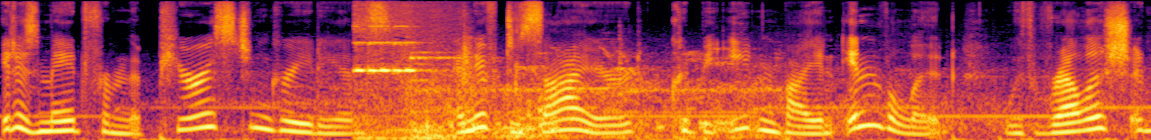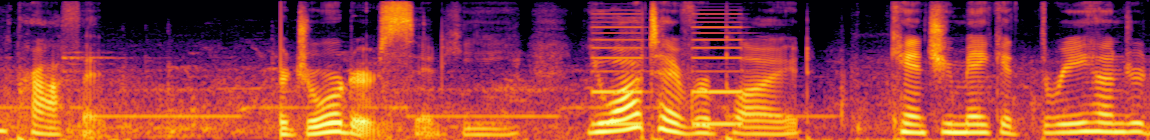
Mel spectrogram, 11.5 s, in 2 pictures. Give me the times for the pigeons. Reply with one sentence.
You can hear the pigeons from 2.0 to 4.0 s and from 6.0 to 8.8 s.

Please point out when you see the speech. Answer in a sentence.
The speech can be heard from 0.0 to 6.3 s and from 7.2 to 11.4 s.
